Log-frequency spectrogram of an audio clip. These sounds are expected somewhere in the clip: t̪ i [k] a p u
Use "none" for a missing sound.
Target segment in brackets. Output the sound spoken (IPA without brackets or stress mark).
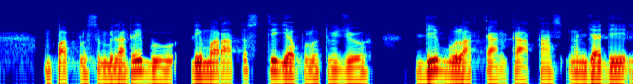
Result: ɡ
